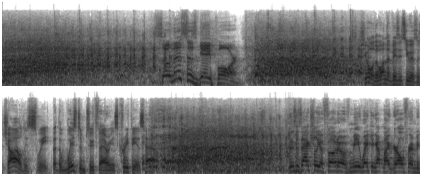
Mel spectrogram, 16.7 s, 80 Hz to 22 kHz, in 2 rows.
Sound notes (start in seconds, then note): 0.0 laughter; 4.8 laughter; 11.2 laughter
